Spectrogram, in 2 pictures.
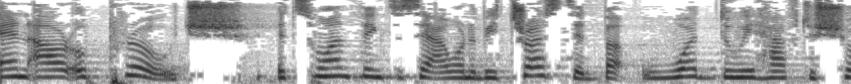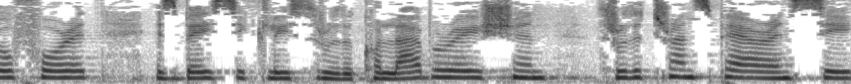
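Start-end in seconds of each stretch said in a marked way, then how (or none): none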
